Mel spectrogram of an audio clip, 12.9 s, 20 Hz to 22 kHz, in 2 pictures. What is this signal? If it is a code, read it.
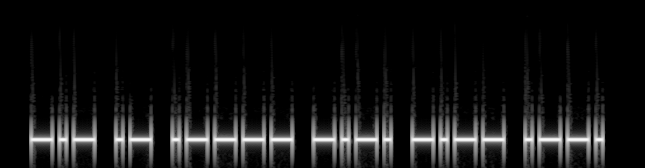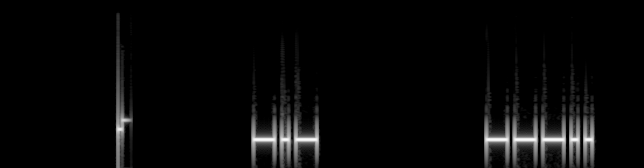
Morse code, heard as a keyed tone, about 17 wpm, spaced as for 12 wpm, 700 Hz. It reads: KA1CYP K8
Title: USA Call Signs - 8x Character Spacing - 17wpm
